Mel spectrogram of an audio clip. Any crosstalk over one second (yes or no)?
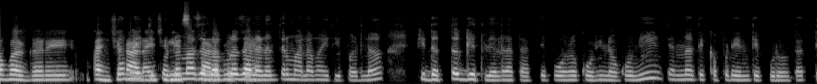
yes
